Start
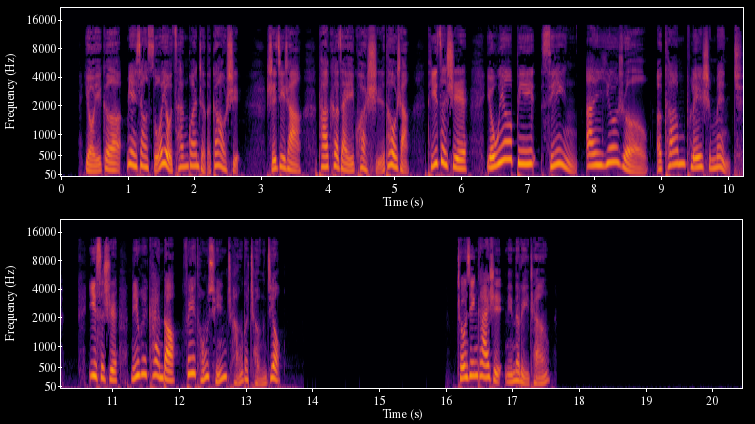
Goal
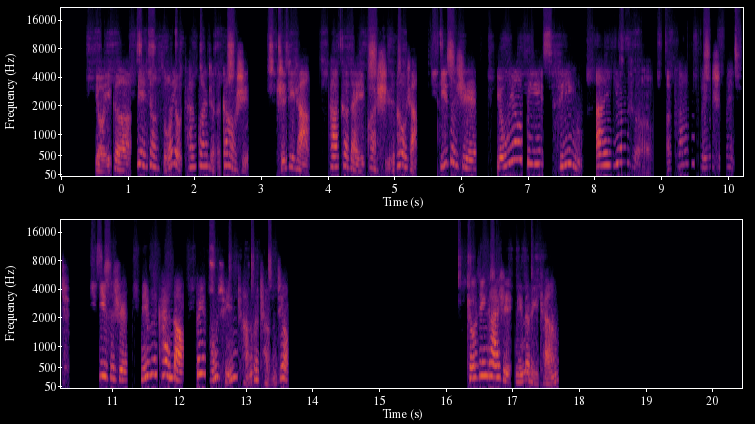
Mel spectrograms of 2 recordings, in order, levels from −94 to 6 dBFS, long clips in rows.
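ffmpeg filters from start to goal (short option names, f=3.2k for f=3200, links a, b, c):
-filter_complex "[0:a]acompressor=threshold=-24dB:ratio=6,flanger=delay=17:depth=5.7:speed=0.58,asetnsamples=n=441:p=0,asendcmd='8.27 bandpass f 8000;10.13 bandpass f 1900',bandpass=f=3.3k:t=q:w=0.56:csg=0,flanger=delay=2.3:depth=7:regen=-22:speed=1.7:shape=triangular,aeval=exprs='sgn(val(0))*max(abs(val(0))-0.0015,0)':c=same,acrossover=split=5300[a][b];[a]adelay=140[c];[c][b]amix=inputs=2:normalize=0,volume=7.5dB"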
